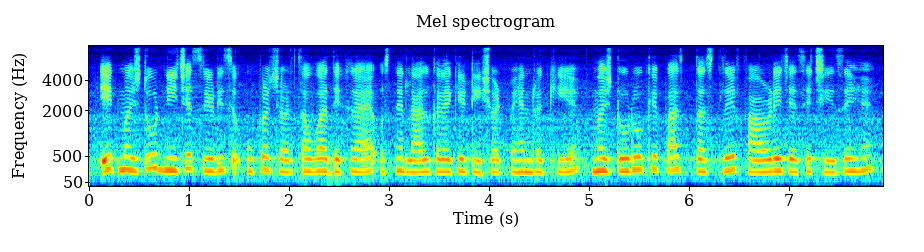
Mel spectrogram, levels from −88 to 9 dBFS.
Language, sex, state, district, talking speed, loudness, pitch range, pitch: Hindi, female, Arunachal Pradesh, Lower Dibang Valley, 205 wpm, -20 LUFS, 215-235 Hz, 225 Hz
